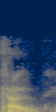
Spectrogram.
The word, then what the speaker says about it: Koch: That would be K-O-C-H, is it? – Yes, yeah, so he pronounces it Coke himself, right. – But Koch too, if you write it.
